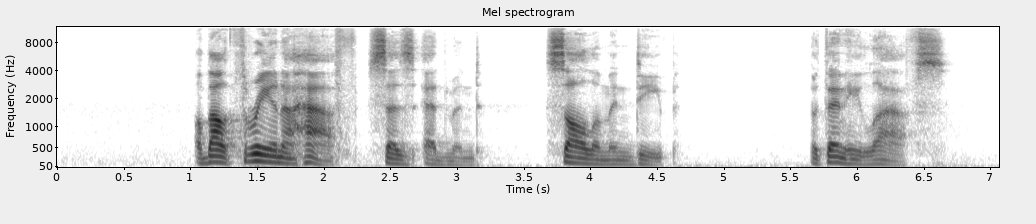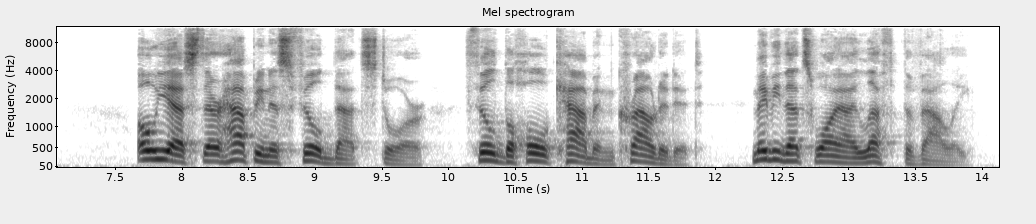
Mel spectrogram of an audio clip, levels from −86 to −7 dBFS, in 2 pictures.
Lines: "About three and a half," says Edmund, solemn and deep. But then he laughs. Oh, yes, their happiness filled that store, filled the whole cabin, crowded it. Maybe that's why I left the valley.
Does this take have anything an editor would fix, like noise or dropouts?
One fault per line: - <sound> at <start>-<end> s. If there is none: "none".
none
